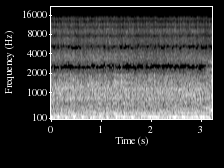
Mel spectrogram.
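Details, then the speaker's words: 1951 Chevrolet 3100 pickup, Art Morrison chassis, supercharged LSA crate V8: deep even rumble with soft steady pulse, no ticks or knocks; smooth healthy idle, just purrs. "or just purrs see if I can rev it up for you"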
